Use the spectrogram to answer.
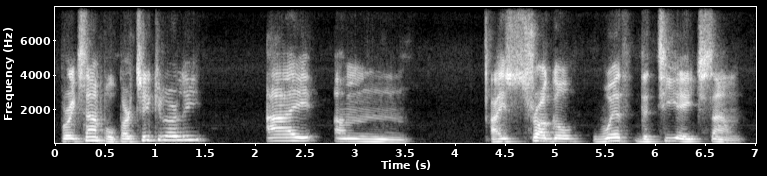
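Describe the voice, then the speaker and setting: A man's voice: a little high, takes it slowly, pushed and bright. A man from Colombia teaching an online English class, switching languages and repeating instructions.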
